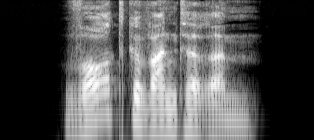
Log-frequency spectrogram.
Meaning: strong dative masculine/neuter singular comparative degree of wortgewandt
- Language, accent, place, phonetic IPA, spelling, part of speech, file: German, Germany, Berlin, [ˈvɔʁtɡəˌvantəʁəm], wortgewandterem, adjective, De-wortgewandterem.ogg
